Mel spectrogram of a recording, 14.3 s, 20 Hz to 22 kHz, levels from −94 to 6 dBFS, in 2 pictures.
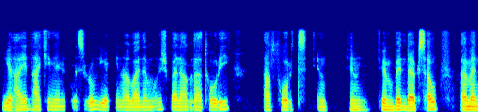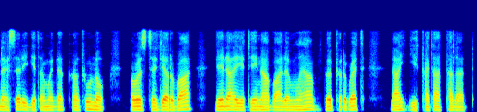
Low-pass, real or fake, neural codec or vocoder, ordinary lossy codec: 7.2 kHz; fake; codec, 16 kHz, 0.5 kbps, FunCodec, trained on LibriTTS, 25 frames a second; Opus, 24 kbps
